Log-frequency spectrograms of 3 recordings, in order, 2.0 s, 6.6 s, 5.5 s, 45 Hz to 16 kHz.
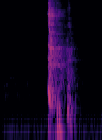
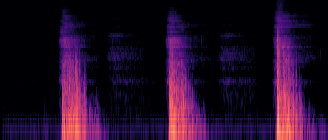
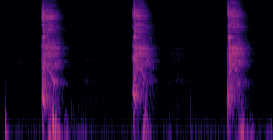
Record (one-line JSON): {"cough_length": "2.0 s", "cough_amplitude": 8756, "cough_signal_mean_std_ratio": 0.32, "exhalation_length": "6.6 s", "exhalation_amplitude": 32767, "exhalation_signal_mean_std_ratio": 0.35, "three_cough_length": "5.5 s", "three_cough_amplitude": 12264, "three_cough_signal_mean_std_ratio": 0.37, "survey_phase": "beta (2021-08-13 to 2022-03-07)", "age": "18-44", "gender": "Male", "wearing_mask": "No", "symptom_none": true, "smoker_status": "Never smoked", "respiratory_condition_asthma": false, "respiratory_condition_other": false, "recruitment_source": "REACT", "submission_delay": "2 days", "covid_test_result": "Negative", "covid_test_method": "RT-qPCR"}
